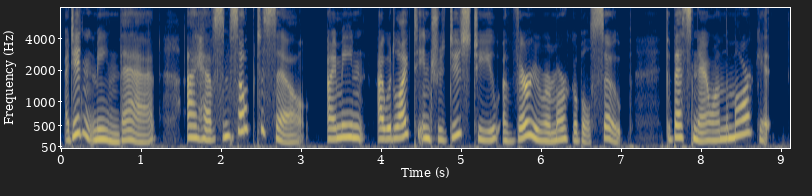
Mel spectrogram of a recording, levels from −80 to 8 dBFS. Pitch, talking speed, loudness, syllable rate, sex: 220 Hz, 190 wpm, -18 LUFS, 4.8 syllables/s, female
